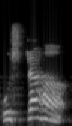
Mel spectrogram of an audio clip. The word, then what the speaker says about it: उष्ट्रः: फिर विसर्ग आया, हमने ह बोला उष्ट्रः।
